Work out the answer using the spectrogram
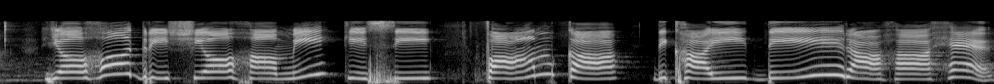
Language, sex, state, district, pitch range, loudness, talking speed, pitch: Hindi, male, Punjab, Fazilka, 265-330 Hz, -14 LUFS, 60 wpm, 290 Hz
